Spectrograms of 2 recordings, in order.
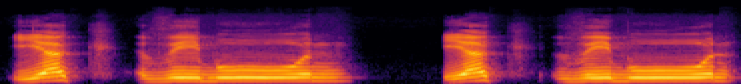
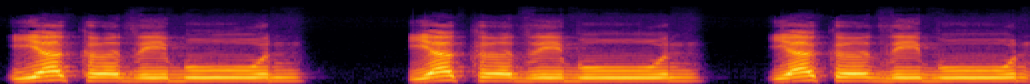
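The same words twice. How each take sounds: First: Slow yakzibun, kaf not echoed; unbounced kaf. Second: Slow yakzibun with kaf echoed like a-ka; bounced kaf. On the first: Teacher reciting the correct yakzibun. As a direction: recite yakzibun slowly, kaf held still. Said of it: "Mesti kita ucapkan yak". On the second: Teacher reciting the wrong bounced yakzibun. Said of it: "Maka ini adalah salah". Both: Shown as a demonstration.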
